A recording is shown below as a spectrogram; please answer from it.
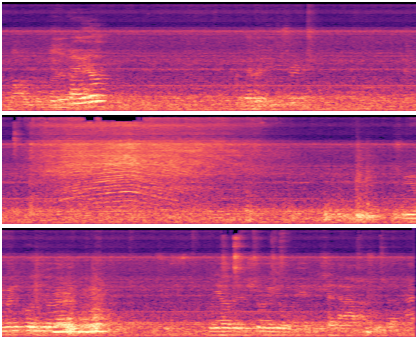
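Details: Oscillating cast saw buzzing with a high whine as it cuts through a cast, removing it one month after a wrist fracture. Talk around it includes whether the saw stops at the skin and the padding that protects the skin.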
